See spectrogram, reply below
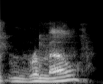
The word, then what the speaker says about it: Romall: It's Romall. It's German, but it was a lot of fun.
